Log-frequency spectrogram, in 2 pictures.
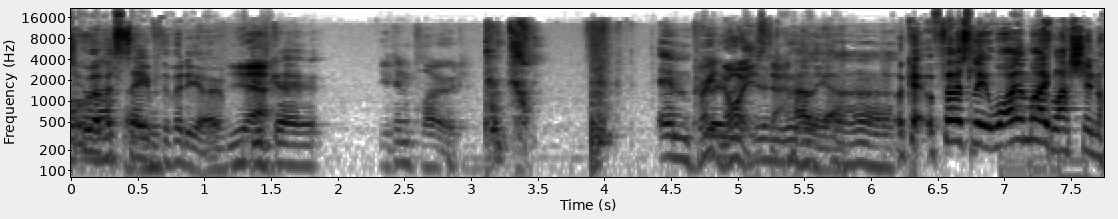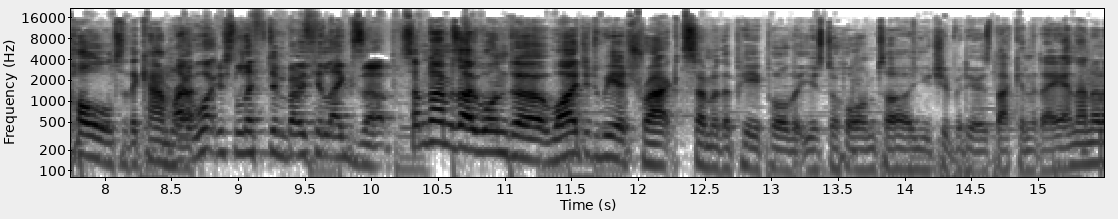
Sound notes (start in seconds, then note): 3.5 makes suction noise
